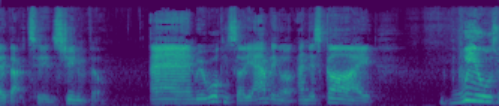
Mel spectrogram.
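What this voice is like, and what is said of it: Usual voice. Nothing is said of it.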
